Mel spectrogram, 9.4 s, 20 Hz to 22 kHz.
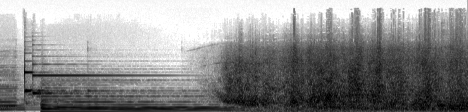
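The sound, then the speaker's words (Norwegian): The engine of a Norwegian F-35 fighter jet starts with a steady low hum and whining tones, then swells around halfway into a loud, broad roar that stays constant. No one speaks. “Dette er lyden av den dyreste investeringa gjort på Fastlands-Norge noen gang.”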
